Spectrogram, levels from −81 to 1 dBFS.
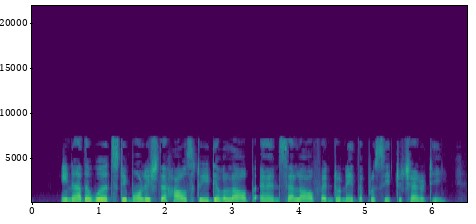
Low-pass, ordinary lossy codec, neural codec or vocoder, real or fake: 7.2 kHz; MP3, 32 kbps; none; real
